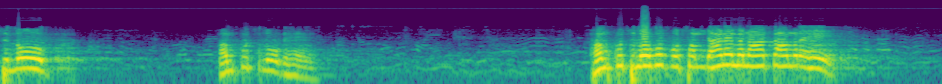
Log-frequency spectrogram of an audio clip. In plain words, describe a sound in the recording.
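A middle-aged man speaks forcefully into a microphone.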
